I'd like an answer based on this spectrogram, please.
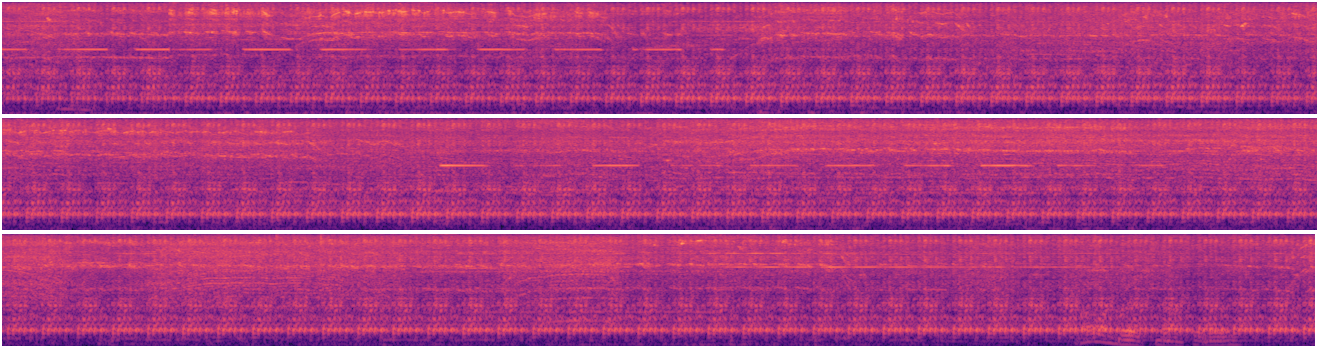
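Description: Radio-controlled scale bulldozers and a skid steer loader running together, giving a loud, steady, pitched mechanical drone. An electronic reversing alarm sounds twice as an even series of high beeps, each series lasting about five seconds.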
